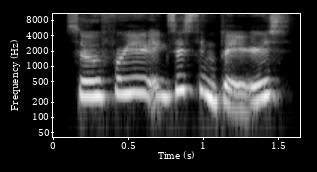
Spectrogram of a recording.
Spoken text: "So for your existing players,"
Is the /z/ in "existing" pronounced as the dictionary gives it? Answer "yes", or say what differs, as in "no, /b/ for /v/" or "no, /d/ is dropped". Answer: yes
